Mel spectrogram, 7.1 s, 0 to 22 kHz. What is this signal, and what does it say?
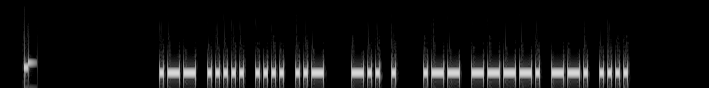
Morse code, heard as a keyed tone, about 30 wpm, 700 Hz. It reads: W5HU DE W9GH
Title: USA Callsign DE Callsign - 4 Characters - 30wpm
